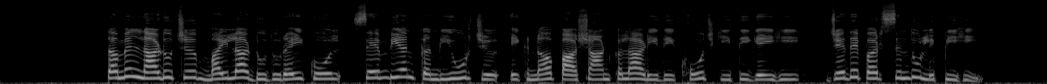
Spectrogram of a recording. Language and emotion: Dogri, neutral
